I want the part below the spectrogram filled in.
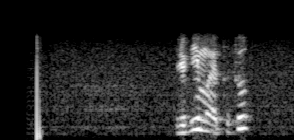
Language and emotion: Russian, neutral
